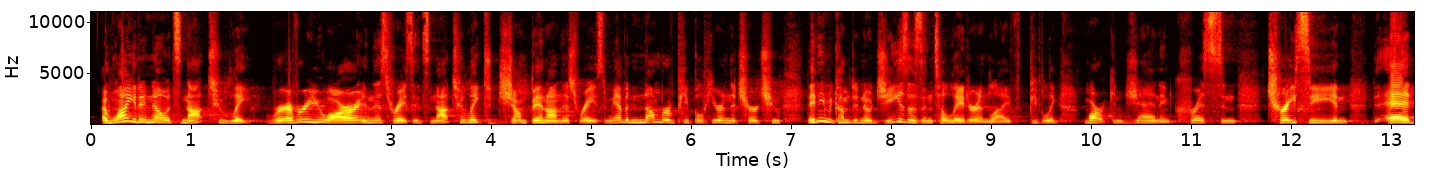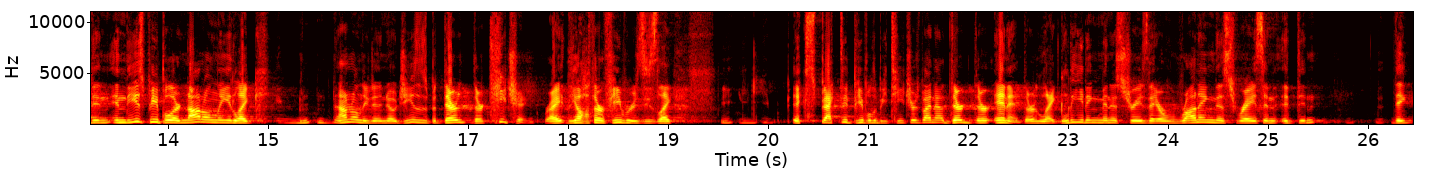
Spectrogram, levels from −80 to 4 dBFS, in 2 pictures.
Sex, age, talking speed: male, 30-49, 245 wpm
